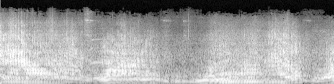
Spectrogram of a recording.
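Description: UTV race buggy's engine revving hard under load as it climbs a steep dirt hill, its pitch surging up and dropping back every couple of seconds as the throttle is worked.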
